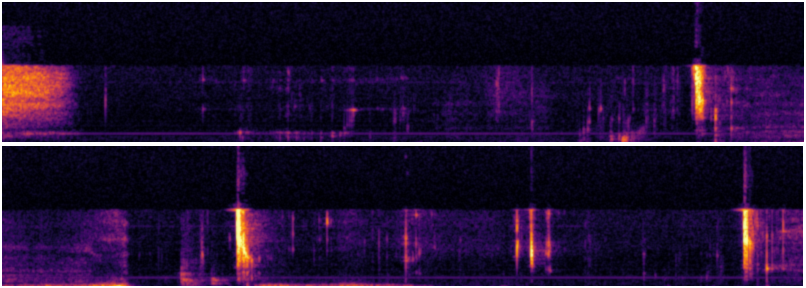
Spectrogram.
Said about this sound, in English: but we're gonna take a nice little sip.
